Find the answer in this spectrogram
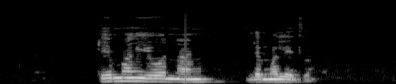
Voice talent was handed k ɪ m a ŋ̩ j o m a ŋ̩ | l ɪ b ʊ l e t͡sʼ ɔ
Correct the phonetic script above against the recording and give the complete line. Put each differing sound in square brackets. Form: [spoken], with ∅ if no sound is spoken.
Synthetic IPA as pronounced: k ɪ m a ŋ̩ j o [n] a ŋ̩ | l ɪ [m] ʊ l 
